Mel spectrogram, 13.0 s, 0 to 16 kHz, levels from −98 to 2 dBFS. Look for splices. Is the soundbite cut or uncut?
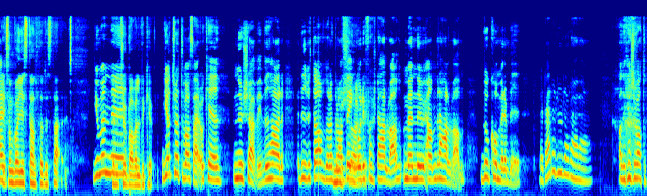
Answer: uncut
